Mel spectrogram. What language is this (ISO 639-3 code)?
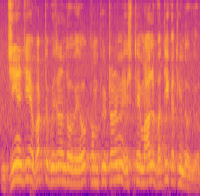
snd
